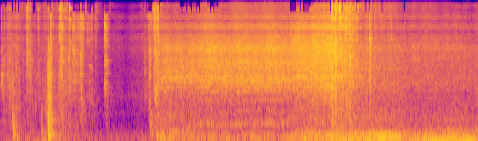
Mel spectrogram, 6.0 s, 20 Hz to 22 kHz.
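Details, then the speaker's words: 1965 Chevrolet El Camino with a 283ci V8, Powerglide automatic, Edelbrock carburetor and dual exhaust, cold start with one pedal pump; a couple of clicks, then it catches quickly and settles into a steady, throaty idle with no smoke; normal cold start. "starting procedure pretty easy um I just give it a pump and then it starts right up I do let it warm up for a minute or two"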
